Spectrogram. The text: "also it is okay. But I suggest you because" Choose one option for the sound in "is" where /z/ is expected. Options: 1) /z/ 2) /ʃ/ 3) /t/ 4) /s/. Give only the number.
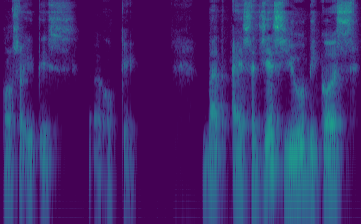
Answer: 4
